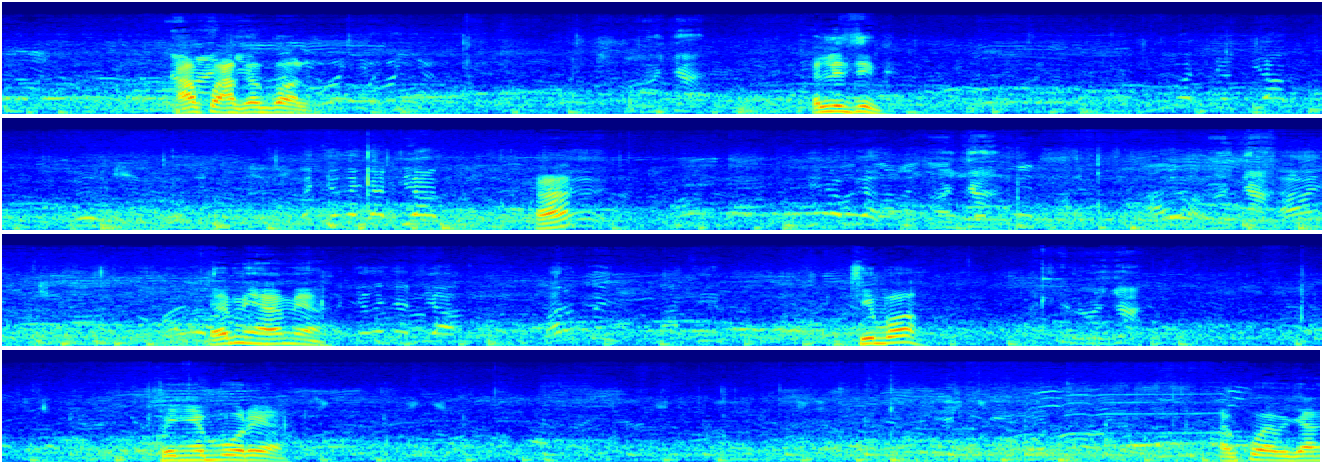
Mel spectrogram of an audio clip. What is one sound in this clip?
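A large outdoor crowd chatters and murmurs steadily.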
